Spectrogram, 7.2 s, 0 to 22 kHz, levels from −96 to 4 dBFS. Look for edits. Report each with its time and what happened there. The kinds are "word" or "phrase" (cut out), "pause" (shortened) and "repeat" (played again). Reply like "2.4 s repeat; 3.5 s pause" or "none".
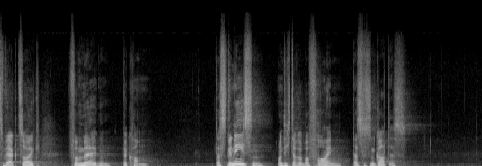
1.8 s word; 3.4 s phrase; 4.1 s pause; 5.2 s pause; 5.6 s word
